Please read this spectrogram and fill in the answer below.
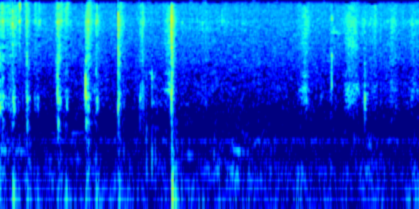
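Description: A quiet room with a quick run of faint, light clicks and taps in the first two seconds, then only faint room noise: handling noise from the recording being made.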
